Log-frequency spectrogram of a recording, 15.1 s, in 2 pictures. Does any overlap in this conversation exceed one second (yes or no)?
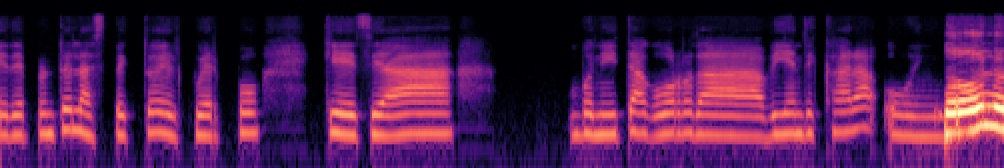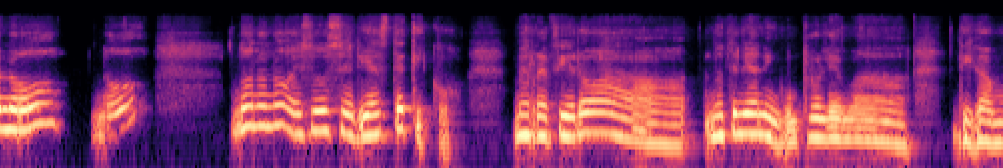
no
